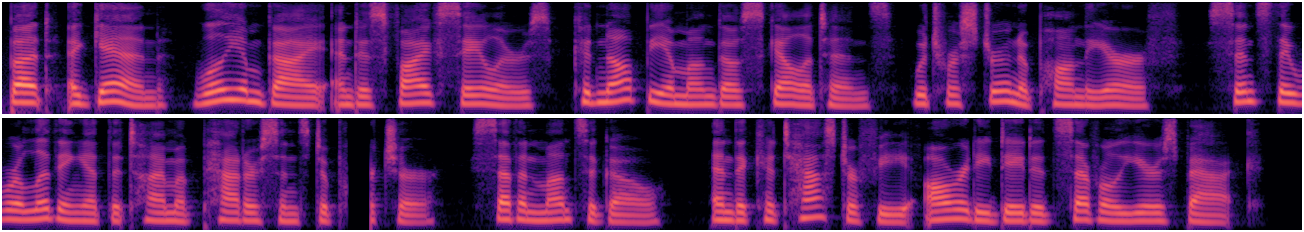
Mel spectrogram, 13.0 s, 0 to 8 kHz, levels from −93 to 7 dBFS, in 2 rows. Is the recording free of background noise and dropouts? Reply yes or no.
no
